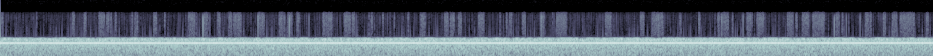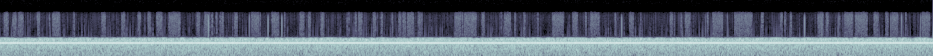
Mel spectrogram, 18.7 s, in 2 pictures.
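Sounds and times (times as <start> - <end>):
moon lander radio signal on 2280.0 MHz approaching perigee: 0.0 - 18.6.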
